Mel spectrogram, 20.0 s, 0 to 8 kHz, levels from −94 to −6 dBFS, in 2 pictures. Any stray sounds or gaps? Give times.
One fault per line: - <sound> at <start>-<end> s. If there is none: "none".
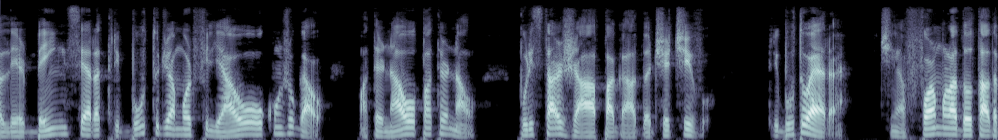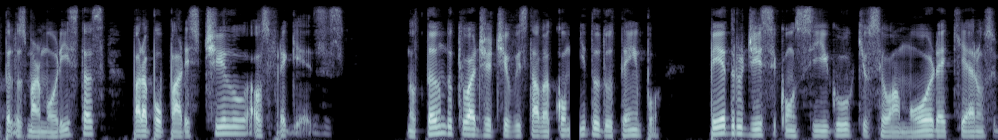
- dropout at 15.7-15.8 s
